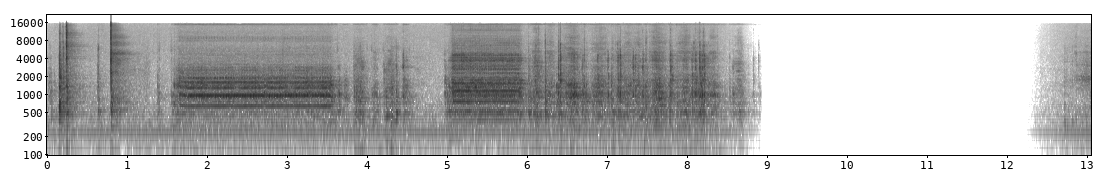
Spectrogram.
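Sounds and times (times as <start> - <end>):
cutting machine motor whine: 1.6 - 8.9.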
